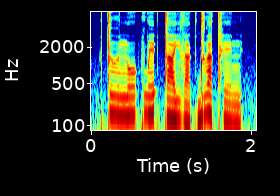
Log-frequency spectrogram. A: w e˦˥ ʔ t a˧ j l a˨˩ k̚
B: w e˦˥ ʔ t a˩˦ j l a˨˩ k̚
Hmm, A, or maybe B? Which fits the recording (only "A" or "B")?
A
